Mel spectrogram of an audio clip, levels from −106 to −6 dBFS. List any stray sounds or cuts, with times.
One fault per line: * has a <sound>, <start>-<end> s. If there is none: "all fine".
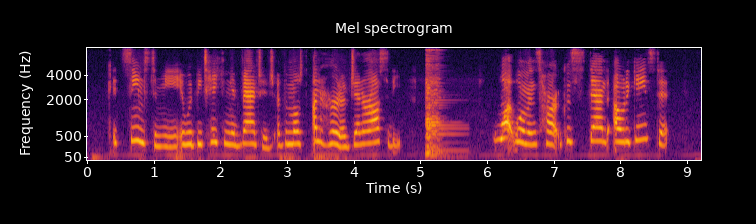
* has a thud, 5.1-5.7 s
